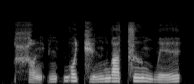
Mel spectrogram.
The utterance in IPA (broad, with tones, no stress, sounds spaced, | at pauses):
x ɑ̰˨˩ ŋ p y˦ n p w ɔ˥ t͡ɕ y˧˥ n l w ä˥ t͡s ɹ̩˥ m w e˧˥ ɪ̯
